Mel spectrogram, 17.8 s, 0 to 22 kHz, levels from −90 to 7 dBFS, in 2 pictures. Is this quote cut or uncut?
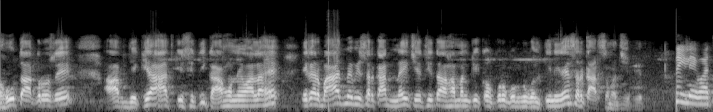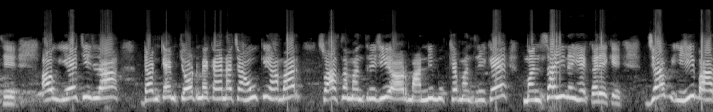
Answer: cut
